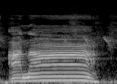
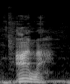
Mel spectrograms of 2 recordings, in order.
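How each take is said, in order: First: The final vowel is held long. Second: The final vowel is cut short. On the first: "pertamanya panjang" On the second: "karena ada sipir, maka berubah menjadi"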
